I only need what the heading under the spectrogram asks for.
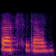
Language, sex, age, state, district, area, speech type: Bengali, female, 60+, West Bengal, Nadia, urban, conversation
